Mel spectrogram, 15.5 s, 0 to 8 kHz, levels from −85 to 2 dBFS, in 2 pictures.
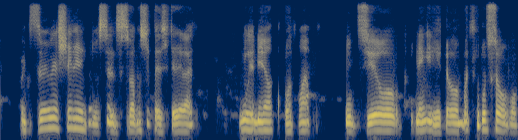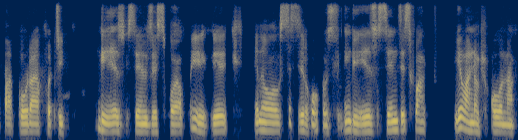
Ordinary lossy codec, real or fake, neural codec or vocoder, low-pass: Opus, 64 kbps; fake; codec, 16 kHz, 1 kbps, FreqCodec, larger model; 7.2 kHz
